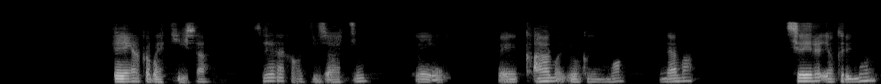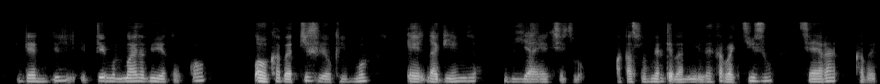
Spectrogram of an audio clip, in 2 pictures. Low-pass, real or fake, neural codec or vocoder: 7.2 kHz; fake; codec, 16 kHz in and 24 kHz out, 0.6 kbps, FireRedTTS-2 codec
